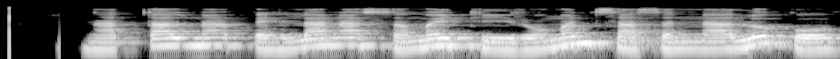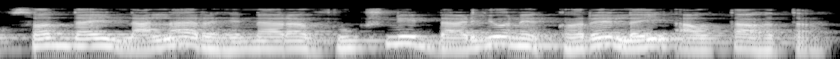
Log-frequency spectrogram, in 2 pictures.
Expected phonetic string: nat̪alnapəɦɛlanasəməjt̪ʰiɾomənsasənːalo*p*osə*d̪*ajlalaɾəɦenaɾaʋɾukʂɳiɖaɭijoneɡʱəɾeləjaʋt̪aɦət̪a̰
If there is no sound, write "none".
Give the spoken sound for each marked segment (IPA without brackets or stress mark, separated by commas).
k, d̪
